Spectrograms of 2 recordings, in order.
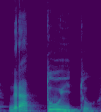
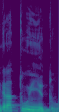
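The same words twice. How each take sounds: First: "gratuito" slowly as gra-TUI-to; stress on TUI. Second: "gratuito" as gra-tu-Í-to, I split off; wrong stress on I. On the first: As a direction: make TUI one strong syllable in "gratuito". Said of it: "o tui, como sílaba tônica". ("gratuito" devagar, tônica no TUI) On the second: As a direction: lean on a separate I in "gratuito". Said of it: "não falem gratuito". ("gratuito" errado, com tônica no Í) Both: Shown as a demonstration.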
